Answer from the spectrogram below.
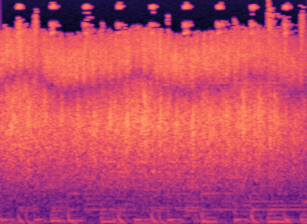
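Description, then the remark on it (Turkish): Steady applause from a group of children cheering a correct quiz answer fills the whole stretch, a dense, continuous patter of many hands clapping at once, fairly loud and without a break. “Doğru cevap mı sevgili çocuklar? Doğru. Haydi bakalım alkışlayalım.”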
